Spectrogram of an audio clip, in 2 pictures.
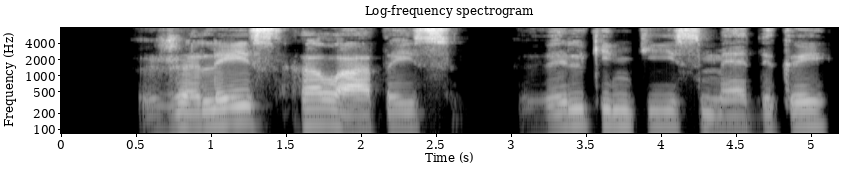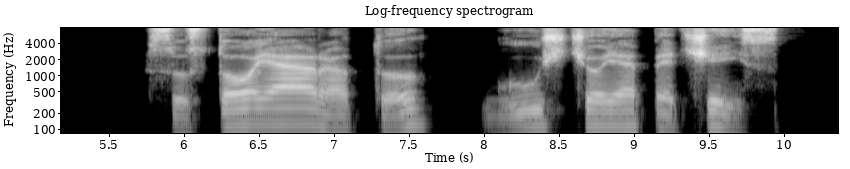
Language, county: Lithuanian, Šiauliai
